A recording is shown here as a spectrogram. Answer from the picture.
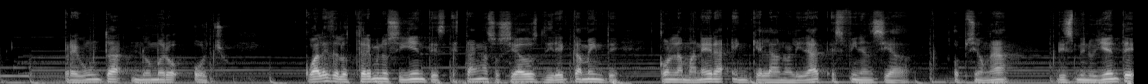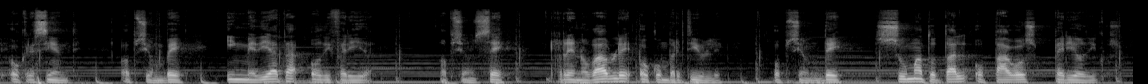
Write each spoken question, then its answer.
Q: ¿Cuáles de los términos siguientes están asociados directamente con la manera en que la anualidad es financiada?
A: Respuesta correcta. Opción D, suma total o pagos periódicos.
